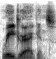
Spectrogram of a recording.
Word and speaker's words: reDRagon: That's how it's spelled. Redragons.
